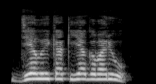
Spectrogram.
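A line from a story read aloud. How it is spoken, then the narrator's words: Nearly shouted. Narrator (Russian): почти крикнул Дронго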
